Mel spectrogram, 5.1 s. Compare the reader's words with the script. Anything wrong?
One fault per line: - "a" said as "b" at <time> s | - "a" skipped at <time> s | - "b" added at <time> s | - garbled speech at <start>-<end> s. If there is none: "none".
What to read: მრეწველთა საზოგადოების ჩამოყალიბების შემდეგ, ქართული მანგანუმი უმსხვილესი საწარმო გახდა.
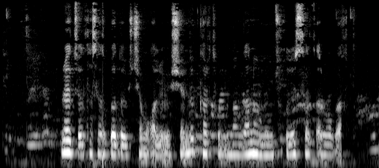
none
